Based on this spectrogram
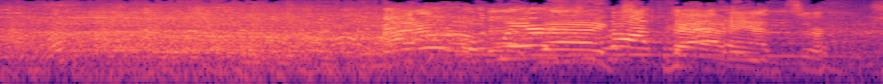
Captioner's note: groaning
